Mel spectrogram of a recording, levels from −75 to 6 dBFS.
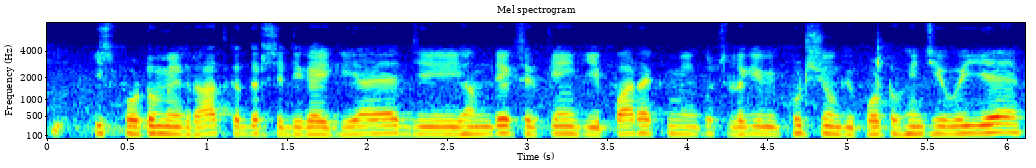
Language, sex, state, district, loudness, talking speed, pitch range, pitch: Hindi, male, Rajasthan, Bikaner, -17 LUFS, 265 wpm, 130-140 Hz, 135 Hz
